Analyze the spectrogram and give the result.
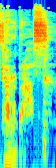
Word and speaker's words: Caradhras: Caradhras. – Yes. You must pronounce every letter.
